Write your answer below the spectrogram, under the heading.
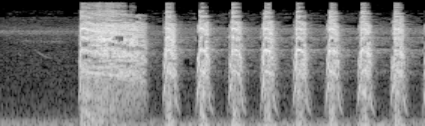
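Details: Burrowing owl: a long, hoarse hissing screech followed by eight brisk, harsh notes repeated at a steady quick pace.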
